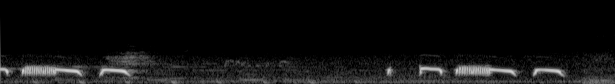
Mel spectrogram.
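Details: Spotted dove, a decoy bird with a 'thổ' voice, giving urging and calling coos used to lure wild doves; two phrases of low, mellow coos, each a short note, a long drawn coo, then a clipped note, separated by a quiet pause.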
